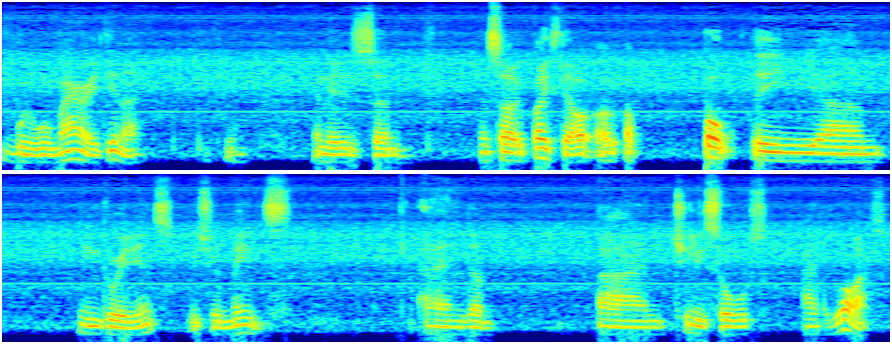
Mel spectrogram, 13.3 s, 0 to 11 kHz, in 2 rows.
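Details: Aphasia in an adult man 17 years after a severe stroke in February 2001 affecting his right side and speech, still recovering after speech therapy, reporting his speech is slower than before.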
